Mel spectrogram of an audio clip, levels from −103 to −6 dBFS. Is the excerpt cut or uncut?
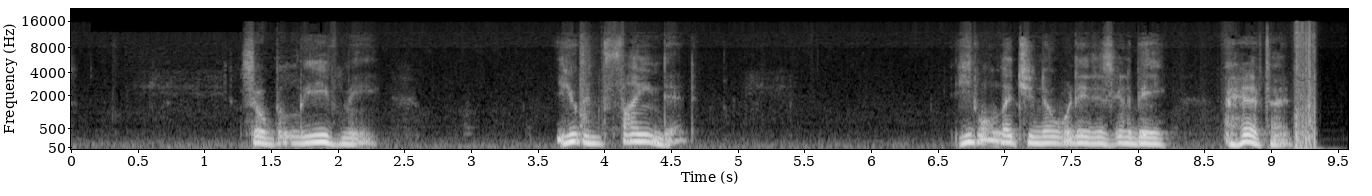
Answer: cut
